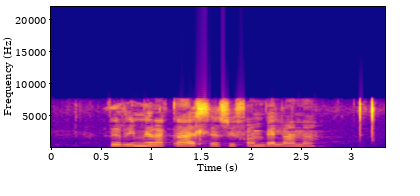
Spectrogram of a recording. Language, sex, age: Tsonga, female, 19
